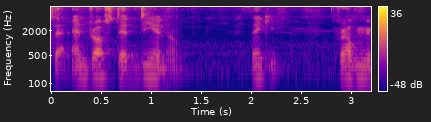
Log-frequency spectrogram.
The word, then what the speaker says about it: androstenedione: Thank you, and heads up and shout out to the guy in a previous video who helped me pronounce that, androstenedione.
